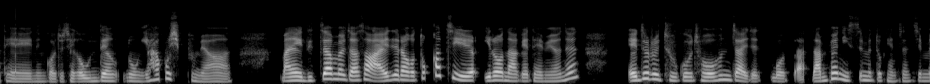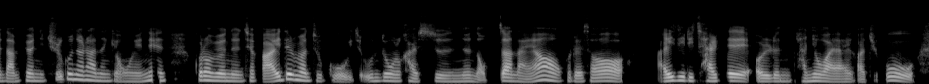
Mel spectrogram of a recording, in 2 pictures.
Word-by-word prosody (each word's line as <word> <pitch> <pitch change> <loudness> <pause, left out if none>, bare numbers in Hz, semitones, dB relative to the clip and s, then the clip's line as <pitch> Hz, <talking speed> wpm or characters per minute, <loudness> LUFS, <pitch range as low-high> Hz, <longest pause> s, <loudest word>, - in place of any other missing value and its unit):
되는 135 -2 -5
거죠 130 - -5
제가 140 +1 -2
운댕 155 +2 +1
운동이 150 -2 -5
하고 230 +8 0
싶으면. 135 - -4 0.5
만약에 180 +2 +6
늦잠을 240 +6 +6
자서 195 0 +5
아이들하고 195 +5 +6
똑같이 290 - +1
일 190 -1 +6
일어나게 175 -4 +3
되면은 155 - -2 0.5
애들을 235 +7 +6
두고 180 -3 -2
저 175 -1 -1
혼자 205 -1 +2
이제 140 -1 -3
뭐 145 -3 -2
나 - - 0
남편이 190 - +3
있으면 190 +1 -3
또 170 - -6
괜찮지만 155 +2 -8
남편이 160 +3 -3
출근을 225 +3 -2
하는 175 -4 -2
경우에는 140 +3 -6 0.4
그러면은 170 -6 0
제가 160 0 -8
아이들만 190 - +3
두고 150 -3 -8
이제 - - -14
운동을 160 -1 -3
갈 140 -3 -6
수는 140 -1 -7
없잖아요. 160 +4 0
그래서 150 0 -1 0.3
아이들이 170 +2 0
잘 155 -2 -2
때 160 -3 +2
얼른 145 0 -3
다녀와야 145 -3 -1
해 130 - -6
가지고 170 +8 -3
160 Hz, 380 characters per minute, -24 LUFS, 145-185 Hz, 0.5 s, 만약에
